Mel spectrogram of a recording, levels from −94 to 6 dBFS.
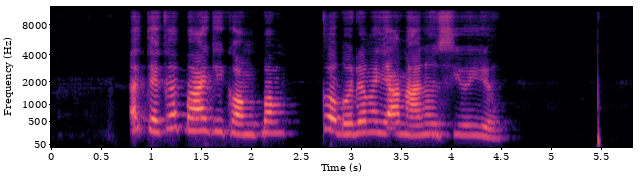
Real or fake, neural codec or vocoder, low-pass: fake; codec, 44.1 kHz, 2.6 kbps, SNAC; 10.8 kHz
